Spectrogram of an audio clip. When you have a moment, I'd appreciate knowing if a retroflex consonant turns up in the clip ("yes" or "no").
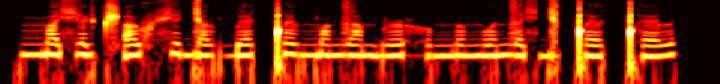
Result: no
